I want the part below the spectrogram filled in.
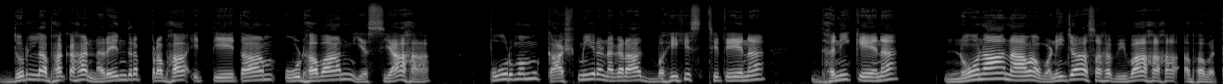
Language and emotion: Sanskrit, neutral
